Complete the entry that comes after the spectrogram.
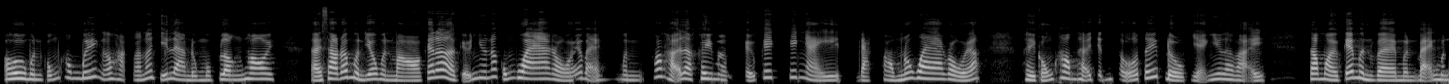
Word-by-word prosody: Ừ, 265 +3 +6
mình 235 -2 0
cũng 215 +7 -5
không 300 -3 -5
biết 315 +4 0
nữa, 240 - -2
hoặc 235 -4 -5
là 205 - -2
nó 285 +8 -2
chỉ 220 -8 -3
làm 235 -5 0
được 195 - -2
một 200 +2 -6
lần 220 0 +2
thôi, 255 -1 +3 0.4
tại 185 0 +3
sau 260 +4 +5
đó 300 - +4
mình 285 -7 +1
vô 240 +1 +3
mình 230 -4 -3
mò, 185 -2 +1
cái 300 - +2
đó 340 +1 +6
là, 280 - +4
kiểu 205 - -4
như, 300 +5 -2
nó 355 +3 -2
cũng 290 0 -3
qua 260 -3 +4
rồi 195 -6 -1
á 275 - -3
bạn. 210 -5 -4
Mình 215 -4 -7
có 355 +2 0
thể 350 - +1
là 260 -1 +3
khi 265 +2 +1
mà, 235 -3 -4 0.2
kiểu, 175 -1 -2
cái 315 +9 -2 0.2
cái 330 - -2
ngày 195 - -2 0.2
đặt 190 -1 -4
phòng 200 -2 -2
nó 260 - +2
qua 275 -3 +4
rồi 210 -7 +1
á, 240 +6 0 0.4
thì 210 -4 +3
cũng 190 +2 -1
không 270 -1 +1
thể 205 -4 -1
chỉnh 215 +2 -9
sửa 195 +1 -1
tiếp 325 +5 0
được, 190 -7 +2
dạng 190 +2 -6
như 245 +2 0
là 235 -2 +1
vậy. 195 -3 -3 0.4
Xong 250 0 +5
rồi 210 -5 +3
cái 275 +9 +3
mình 270 -9 +2
về 195 -2 +3
mình 190 -1 -3
bạn 220 +2 +1
mình 215 -1 -1
235 Hz, 285 wpm, -24 LUFS, 200-270 Hz, 0.4 s, Ừ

